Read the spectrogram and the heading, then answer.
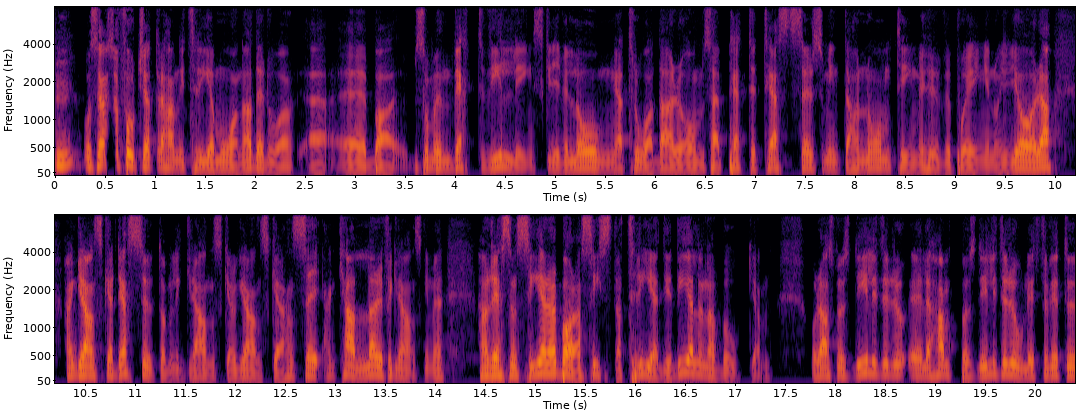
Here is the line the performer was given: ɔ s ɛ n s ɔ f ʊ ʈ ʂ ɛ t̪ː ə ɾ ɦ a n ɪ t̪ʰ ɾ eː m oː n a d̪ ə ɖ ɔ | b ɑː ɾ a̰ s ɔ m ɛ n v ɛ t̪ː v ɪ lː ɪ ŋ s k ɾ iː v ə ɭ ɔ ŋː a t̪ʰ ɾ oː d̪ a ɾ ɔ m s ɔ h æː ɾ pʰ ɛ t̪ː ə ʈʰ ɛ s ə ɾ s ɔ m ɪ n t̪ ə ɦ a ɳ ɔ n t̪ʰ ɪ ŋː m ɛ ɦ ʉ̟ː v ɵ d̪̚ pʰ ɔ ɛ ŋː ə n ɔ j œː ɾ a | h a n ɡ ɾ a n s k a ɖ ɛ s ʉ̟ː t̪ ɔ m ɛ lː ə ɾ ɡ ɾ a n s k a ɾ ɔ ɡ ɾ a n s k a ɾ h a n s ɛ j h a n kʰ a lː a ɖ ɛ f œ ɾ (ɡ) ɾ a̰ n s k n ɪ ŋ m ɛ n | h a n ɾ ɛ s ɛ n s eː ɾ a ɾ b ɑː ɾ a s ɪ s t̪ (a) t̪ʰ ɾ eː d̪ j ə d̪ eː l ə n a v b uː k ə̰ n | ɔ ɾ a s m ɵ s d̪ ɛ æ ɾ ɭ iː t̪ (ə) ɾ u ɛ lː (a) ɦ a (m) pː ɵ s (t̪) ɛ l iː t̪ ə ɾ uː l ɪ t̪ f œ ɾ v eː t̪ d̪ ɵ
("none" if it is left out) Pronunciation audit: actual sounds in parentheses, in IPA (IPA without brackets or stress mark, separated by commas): ɡ, a, ə, ə, m, d̪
